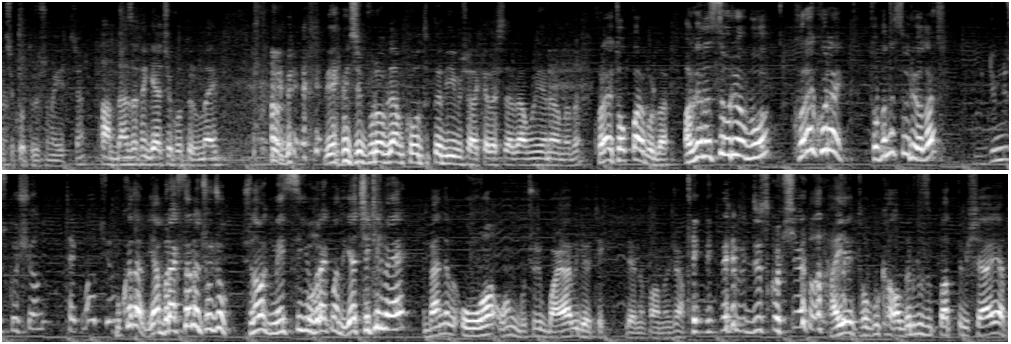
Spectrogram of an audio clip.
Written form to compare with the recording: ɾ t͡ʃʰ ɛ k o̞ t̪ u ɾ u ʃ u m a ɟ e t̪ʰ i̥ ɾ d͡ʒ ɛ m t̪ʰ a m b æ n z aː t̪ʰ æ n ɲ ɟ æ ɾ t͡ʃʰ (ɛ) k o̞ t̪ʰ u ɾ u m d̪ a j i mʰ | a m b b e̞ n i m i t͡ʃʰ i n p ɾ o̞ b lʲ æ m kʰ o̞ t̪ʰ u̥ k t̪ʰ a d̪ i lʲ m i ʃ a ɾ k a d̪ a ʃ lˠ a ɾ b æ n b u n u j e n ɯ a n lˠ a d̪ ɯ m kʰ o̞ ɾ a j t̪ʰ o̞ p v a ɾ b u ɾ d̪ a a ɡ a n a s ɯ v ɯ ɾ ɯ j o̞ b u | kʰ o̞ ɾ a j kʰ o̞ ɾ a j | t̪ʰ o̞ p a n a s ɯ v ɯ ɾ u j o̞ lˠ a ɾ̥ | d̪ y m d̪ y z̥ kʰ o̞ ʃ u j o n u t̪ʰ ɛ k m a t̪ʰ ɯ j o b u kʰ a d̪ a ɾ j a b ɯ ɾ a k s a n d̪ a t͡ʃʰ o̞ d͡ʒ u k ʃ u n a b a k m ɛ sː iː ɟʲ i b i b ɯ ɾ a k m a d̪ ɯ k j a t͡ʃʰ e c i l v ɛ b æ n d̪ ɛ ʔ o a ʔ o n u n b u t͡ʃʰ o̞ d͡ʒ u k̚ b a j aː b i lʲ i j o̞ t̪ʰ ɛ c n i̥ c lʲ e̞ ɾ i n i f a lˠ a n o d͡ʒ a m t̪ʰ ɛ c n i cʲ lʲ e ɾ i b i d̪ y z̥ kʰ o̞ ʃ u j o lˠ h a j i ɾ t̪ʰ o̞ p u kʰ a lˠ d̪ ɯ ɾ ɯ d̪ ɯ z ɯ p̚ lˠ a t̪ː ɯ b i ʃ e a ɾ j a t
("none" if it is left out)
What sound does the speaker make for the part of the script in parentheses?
ɛ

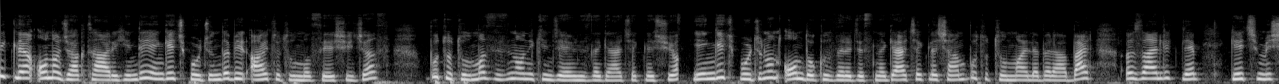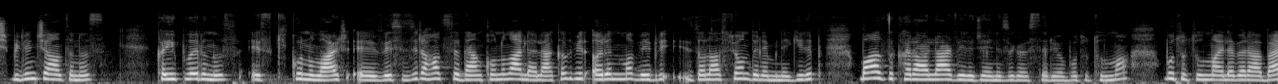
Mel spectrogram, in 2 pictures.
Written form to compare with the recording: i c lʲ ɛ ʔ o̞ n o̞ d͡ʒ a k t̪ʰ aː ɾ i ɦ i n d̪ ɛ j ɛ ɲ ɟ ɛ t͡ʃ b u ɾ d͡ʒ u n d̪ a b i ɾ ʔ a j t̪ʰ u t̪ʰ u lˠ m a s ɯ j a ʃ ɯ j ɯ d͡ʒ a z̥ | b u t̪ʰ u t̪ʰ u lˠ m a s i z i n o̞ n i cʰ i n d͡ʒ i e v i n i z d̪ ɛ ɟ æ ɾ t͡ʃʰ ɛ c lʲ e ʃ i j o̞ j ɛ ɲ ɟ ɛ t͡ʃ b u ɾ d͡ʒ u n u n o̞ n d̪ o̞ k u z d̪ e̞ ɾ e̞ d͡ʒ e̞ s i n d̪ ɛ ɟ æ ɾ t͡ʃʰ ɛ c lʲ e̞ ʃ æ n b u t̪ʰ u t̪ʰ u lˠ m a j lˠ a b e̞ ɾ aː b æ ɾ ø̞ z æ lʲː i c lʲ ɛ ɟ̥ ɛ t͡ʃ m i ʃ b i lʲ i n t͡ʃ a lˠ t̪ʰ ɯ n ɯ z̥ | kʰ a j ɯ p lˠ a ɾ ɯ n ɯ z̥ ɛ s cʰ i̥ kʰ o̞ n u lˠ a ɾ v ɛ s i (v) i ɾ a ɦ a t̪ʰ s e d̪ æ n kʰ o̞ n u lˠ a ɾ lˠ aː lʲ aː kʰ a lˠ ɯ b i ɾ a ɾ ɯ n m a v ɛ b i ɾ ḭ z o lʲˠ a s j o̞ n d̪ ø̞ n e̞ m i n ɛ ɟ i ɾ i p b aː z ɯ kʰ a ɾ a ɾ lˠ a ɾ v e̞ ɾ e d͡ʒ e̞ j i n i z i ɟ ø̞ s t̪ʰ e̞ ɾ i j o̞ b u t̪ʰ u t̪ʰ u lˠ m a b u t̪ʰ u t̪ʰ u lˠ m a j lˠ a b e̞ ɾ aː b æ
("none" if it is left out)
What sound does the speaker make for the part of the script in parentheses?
z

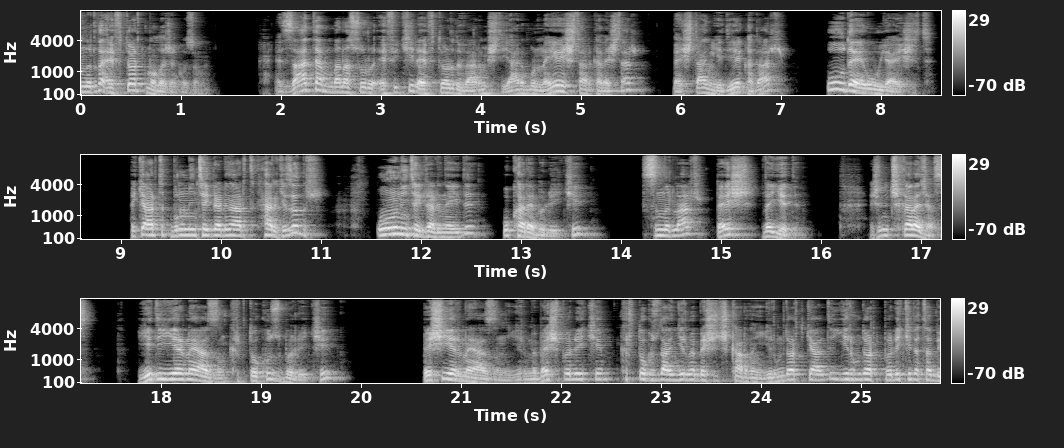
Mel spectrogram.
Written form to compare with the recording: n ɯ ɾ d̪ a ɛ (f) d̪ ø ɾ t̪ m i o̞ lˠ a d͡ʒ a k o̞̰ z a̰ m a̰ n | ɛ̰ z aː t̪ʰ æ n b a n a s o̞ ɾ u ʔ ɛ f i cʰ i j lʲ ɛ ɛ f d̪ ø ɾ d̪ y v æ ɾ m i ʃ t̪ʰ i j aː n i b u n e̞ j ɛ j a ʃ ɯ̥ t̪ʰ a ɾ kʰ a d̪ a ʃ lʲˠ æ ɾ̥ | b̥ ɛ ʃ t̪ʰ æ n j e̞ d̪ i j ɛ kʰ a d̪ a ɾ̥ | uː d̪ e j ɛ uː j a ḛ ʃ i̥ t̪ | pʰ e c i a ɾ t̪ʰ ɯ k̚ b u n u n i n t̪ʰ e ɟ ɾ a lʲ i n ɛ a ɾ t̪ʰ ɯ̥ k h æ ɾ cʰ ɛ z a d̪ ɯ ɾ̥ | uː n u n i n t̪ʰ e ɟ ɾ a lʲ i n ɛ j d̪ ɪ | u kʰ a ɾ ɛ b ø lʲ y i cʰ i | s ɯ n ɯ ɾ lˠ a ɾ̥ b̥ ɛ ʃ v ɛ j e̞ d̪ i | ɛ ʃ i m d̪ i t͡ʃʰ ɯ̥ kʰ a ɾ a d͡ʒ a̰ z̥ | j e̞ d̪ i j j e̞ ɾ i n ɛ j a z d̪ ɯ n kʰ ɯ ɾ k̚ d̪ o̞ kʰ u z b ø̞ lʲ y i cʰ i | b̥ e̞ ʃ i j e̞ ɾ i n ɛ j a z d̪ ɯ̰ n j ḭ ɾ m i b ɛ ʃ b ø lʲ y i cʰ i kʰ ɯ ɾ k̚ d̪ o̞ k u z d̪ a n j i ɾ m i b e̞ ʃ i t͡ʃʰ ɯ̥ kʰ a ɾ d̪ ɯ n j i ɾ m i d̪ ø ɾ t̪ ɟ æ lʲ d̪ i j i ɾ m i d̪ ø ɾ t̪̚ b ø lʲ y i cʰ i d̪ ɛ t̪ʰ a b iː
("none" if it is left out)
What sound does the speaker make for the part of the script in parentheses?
f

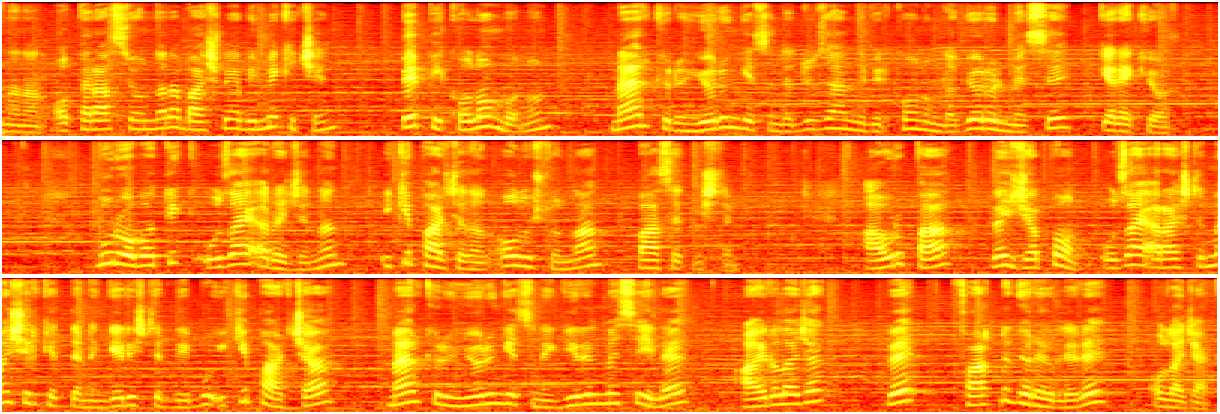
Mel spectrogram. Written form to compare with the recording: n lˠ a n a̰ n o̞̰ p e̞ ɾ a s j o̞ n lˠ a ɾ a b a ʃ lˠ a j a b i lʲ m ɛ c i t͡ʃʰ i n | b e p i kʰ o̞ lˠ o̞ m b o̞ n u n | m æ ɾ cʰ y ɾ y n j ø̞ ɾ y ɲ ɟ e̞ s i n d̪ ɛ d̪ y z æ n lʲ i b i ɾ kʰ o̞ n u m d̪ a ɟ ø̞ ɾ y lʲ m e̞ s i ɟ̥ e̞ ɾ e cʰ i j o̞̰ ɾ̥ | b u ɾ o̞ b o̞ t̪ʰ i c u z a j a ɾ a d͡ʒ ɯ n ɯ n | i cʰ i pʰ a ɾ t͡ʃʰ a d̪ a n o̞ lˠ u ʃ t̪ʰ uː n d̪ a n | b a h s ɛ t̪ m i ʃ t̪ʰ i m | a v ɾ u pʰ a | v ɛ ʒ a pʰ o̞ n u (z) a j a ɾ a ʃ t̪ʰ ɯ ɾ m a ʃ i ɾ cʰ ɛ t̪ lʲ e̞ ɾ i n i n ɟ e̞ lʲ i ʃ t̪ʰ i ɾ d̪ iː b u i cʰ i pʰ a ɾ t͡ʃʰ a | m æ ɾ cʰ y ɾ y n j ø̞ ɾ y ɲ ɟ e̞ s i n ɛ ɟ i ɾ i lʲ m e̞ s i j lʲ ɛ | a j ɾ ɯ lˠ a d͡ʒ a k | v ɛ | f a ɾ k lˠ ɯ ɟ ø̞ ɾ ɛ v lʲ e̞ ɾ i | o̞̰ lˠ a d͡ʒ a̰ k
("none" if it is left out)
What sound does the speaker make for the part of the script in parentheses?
z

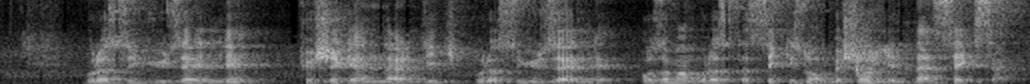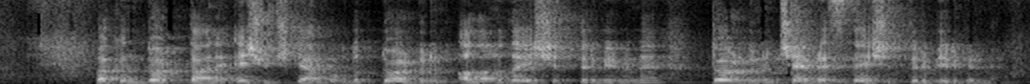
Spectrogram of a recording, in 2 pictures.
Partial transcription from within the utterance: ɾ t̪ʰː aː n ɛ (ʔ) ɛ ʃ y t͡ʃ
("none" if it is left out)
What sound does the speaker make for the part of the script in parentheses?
ʔ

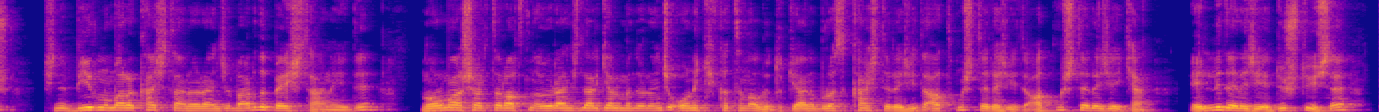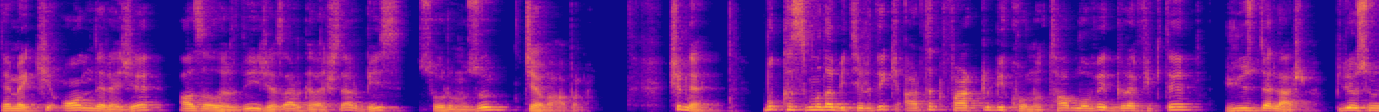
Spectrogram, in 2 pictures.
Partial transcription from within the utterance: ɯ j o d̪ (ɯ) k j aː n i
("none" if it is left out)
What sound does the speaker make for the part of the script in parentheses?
u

